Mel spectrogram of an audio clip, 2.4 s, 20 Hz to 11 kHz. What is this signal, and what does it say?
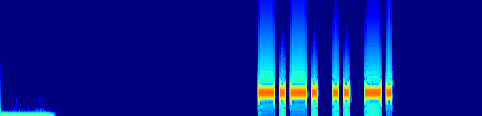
Morse code, heard as a keyed tone, about 46 wpm, 700 Hz. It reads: CIN
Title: USA Call Sign Postfixes - 3 Letters 45wpm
